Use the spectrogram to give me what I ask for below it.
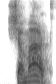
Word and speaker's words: shamart: pastor, Si se dan cuenta, miren, si se dan cuenta aquí, así quedaría shamart. ¿Se da cuenta que no es shamarte? Es shamart.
